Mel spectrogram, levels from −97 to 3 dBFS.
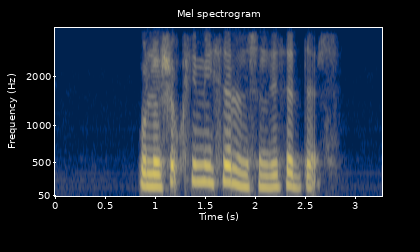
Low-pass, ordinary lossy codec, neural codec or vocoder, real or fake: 3.6 kHz; Opus, 32 kbps; vocoder, 22.05 kHz, 80 mel bands, Vocos; fake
